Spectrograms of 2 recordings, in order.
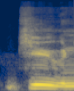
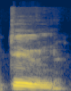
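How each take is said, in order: First: The word starts with a J-like sound. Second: The word starts with a clear D sound. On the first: "with like British pronunciation, June is like said almost with a J" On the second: "with Americans they say Dune"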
